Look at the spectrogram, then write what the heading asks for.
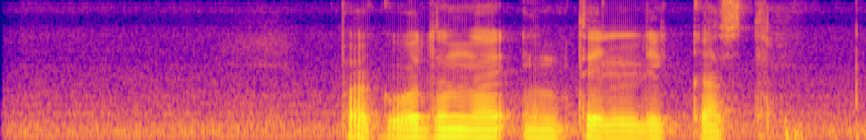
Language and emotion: Russian, neutral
